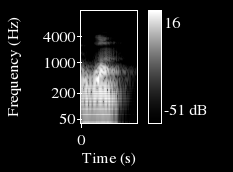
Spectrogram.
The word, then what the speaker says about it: won't: Now let's look at won't. Won't, the vowel. The vowel sound is O, the long O, like no, go, and phone.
